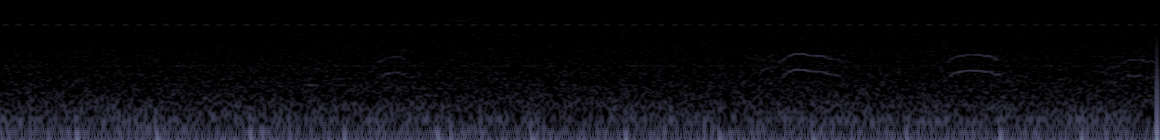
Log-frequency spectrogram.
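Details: Domestic cat household: mother Miss Kitty nursing her seven kittens, almost three days old, in a new box indoors; a few faint, thin arching mews around the middle and end, over a steady hiss of room noise.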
